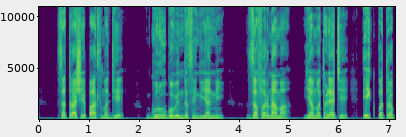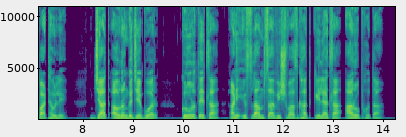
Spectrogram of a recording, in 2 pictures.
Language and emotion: Marathi, neutral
